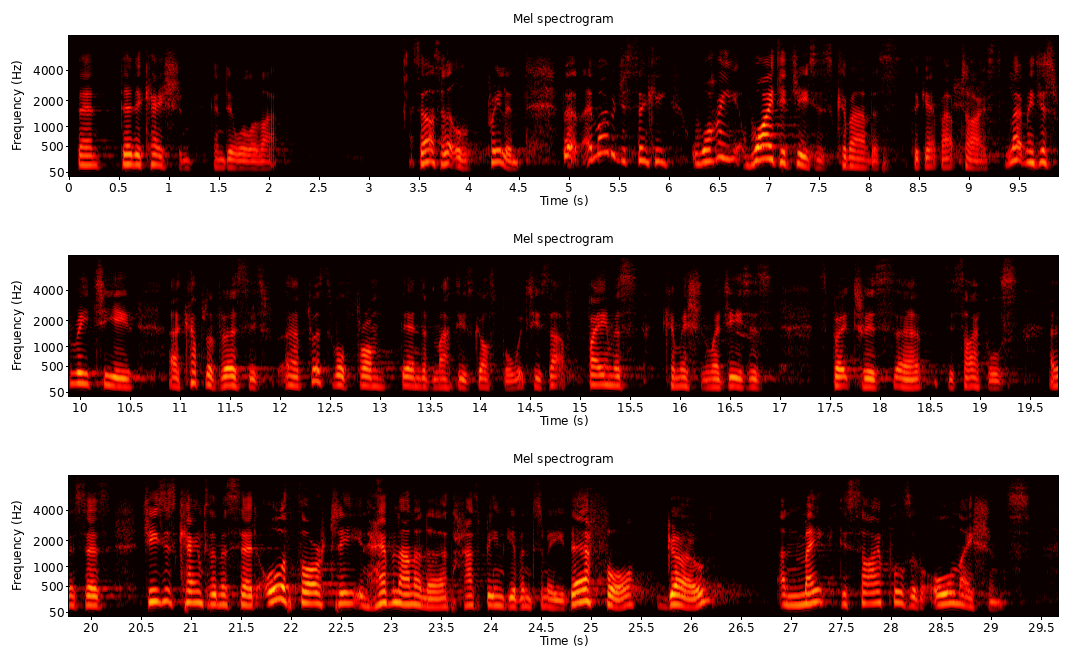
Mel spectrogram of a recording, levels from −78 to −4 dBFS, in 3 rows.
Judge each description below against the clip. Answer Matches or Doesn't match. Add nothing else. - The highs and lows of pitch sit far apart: Matches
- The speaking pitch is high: Doesn't match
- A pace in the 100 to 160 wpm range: Doesn't match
